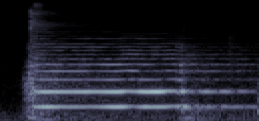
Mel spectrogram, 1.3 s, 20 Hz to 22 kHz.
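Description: A single electric guitar B note picked conventionally at the 12th fret rings out clear and sustained, with a steady harmonic tone that slowly fades and no voices present.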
